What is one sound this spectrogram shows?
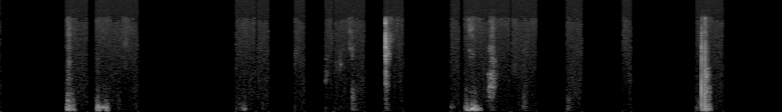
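Small parts knock faintly against a wooden board.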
